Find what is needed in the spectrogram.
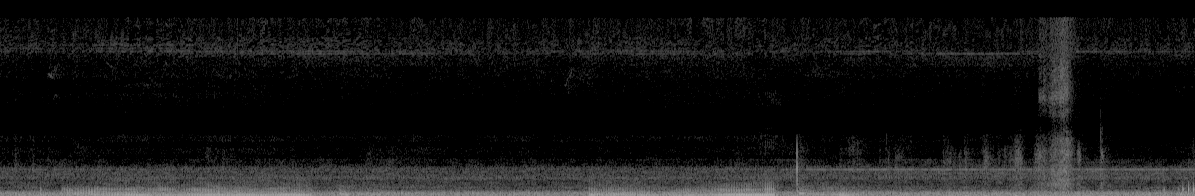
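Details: Gentle snoring during sleep: soft, low rattling breaths in slow repeating cycles over a quiet background hum.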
